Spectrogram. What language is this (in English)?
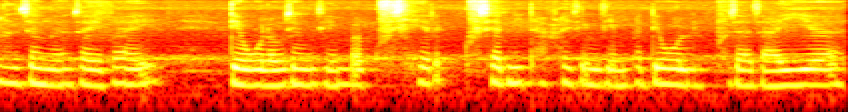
Bodo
